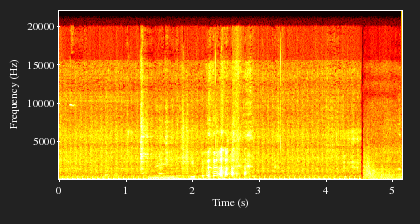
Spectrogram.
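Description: A gasoline motorcycle engine idles with a steady low throb, close and continuous, while people talk over it; near the end the engine note drops.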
